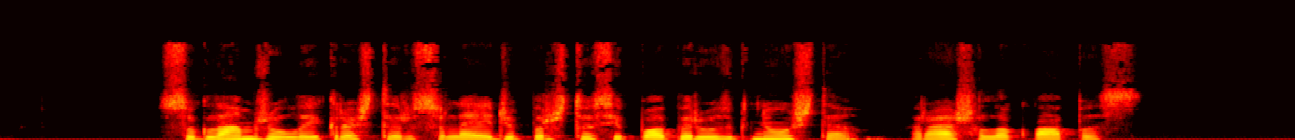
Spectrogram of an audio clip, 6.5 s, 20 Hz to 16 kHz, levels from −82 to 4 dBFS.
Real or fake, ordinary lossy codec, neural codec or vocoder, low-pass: real; MP3, 48 kbps; none; 14.4 kHz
